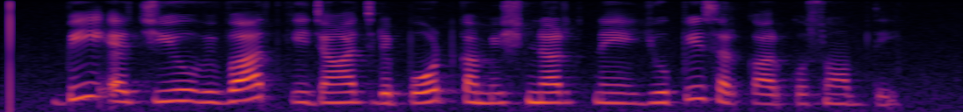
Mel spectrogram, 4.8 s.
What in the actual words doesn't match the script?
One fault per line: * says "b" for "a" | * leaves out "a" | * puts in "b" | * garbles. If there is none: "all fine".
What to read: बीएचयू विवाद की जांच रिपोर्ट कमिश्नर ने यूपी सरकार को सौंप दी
all fine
